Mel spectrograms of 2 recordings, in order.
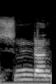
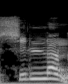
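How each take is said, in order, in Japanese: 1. 真ん中の子音は n の音です。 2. 真ん中の子音は二重の l の音です。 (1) "신랑じゃなくて" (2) "니은が、리을の前にあるので、리을리을になっちゃうんですよ"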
